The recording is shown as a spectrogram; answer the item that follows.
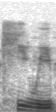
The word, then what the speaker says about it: KWE: And that's really the mission of her company, KWE Publishing. She likes to pronounce it Kiwi Publishing.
